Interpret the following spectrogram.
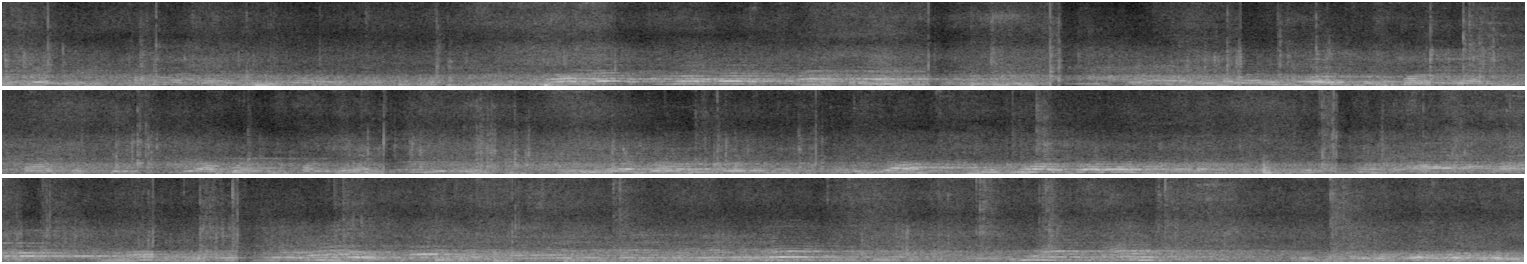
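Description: Indistinct voices of spectators and players in a hockey rink, overlapping throughout, with a few sharp knocks from play on the ice.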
